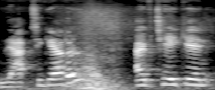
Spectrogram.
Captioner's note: whooshing sound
